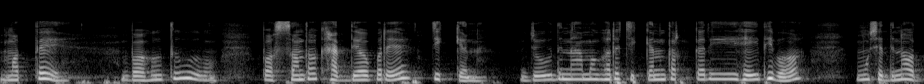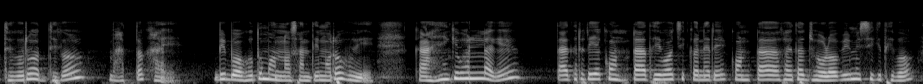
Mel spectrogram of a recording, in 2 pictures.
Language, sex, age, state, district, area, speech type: Odia, female, 45-60, Odisha, Nayagarh, rural, spontaneous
